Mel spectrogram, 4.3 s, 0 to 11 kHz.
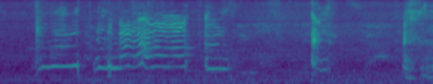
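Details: Ivy, a 19-week-old pet grey fox kept indoors, gives a run of high, steady whines rich in overtones, one wavering and warbling, separated by short pauses, with a few sharp clicks near the end.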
